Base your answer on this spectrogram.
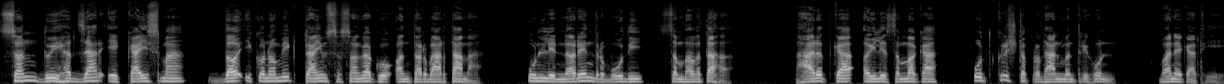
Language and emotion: Nepali, neutral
